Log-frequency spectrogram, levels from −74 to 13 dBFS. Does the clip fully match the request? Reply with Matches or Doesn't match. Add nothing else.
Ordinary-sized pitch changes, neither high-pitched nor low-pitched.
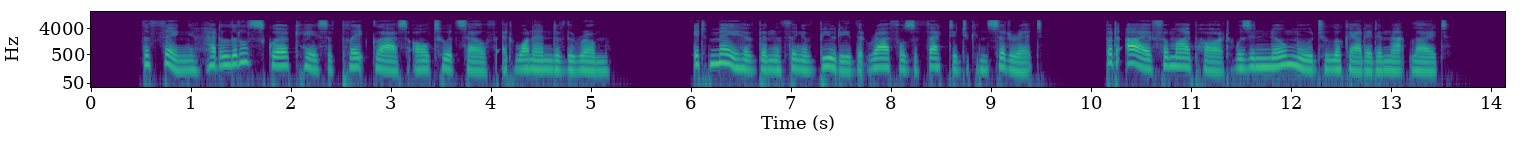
Matches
